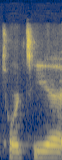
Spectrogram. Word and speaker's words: tortilla: Tortilla. So a lot of people don't pronounce the double L because they don't know that in Spanish you have to pronounce the two letters, but it's tortilla. So next time, are you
